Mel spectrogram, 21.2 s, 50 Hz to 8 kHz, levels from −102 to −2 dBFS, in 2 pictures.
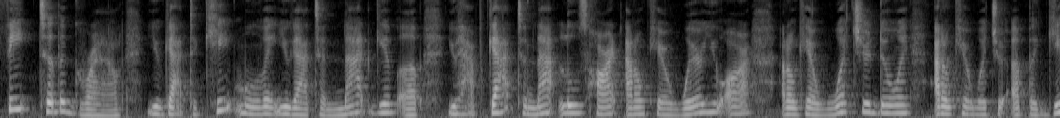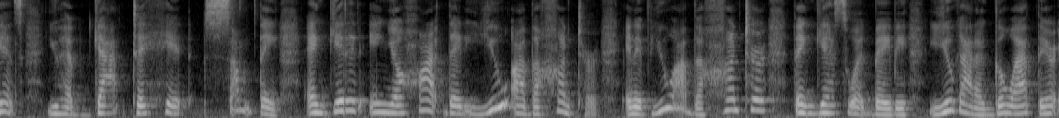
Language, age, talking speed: English, 40-59, 205 wpm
